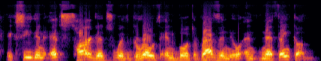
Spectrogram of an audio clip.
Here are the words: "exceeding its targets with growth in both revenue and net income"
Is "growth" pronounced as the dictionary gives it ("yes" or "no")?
yes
